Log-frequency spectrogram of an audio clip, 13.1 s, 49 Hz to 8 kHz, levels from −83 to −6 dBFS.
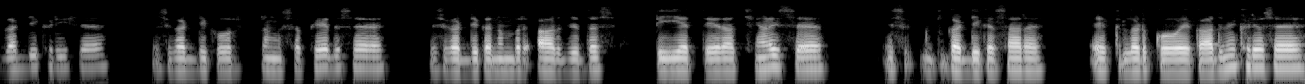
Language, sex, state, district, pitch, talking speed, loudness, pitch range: Marwari, male, Rajasthan, Churu, 120 Hz, 155 wpm, -24 LUFS, 115-130 Hz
